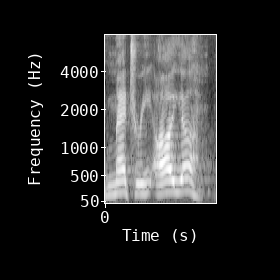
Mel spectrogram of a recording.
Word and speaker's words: Maitreya: as the, he's called by different things, the Maitreya, if I'm saying that word correctly, the Maitreya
